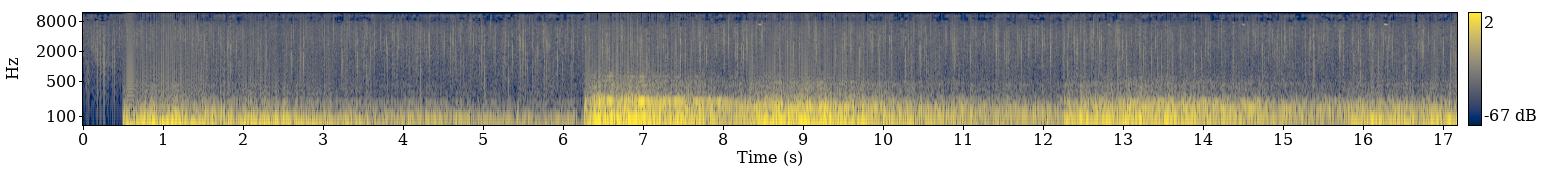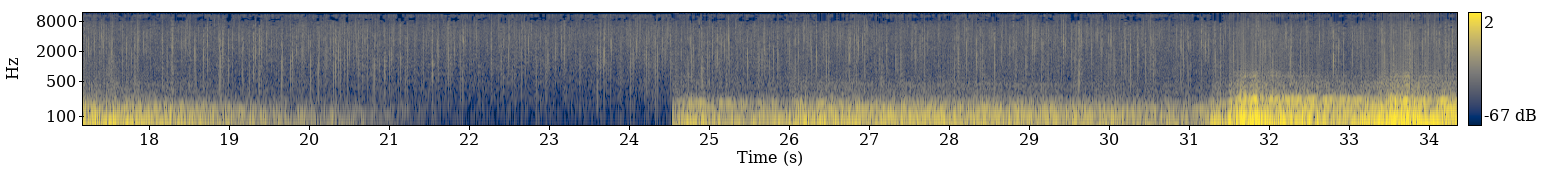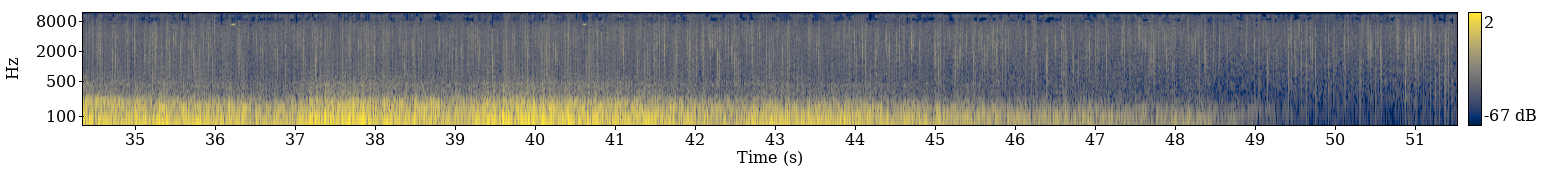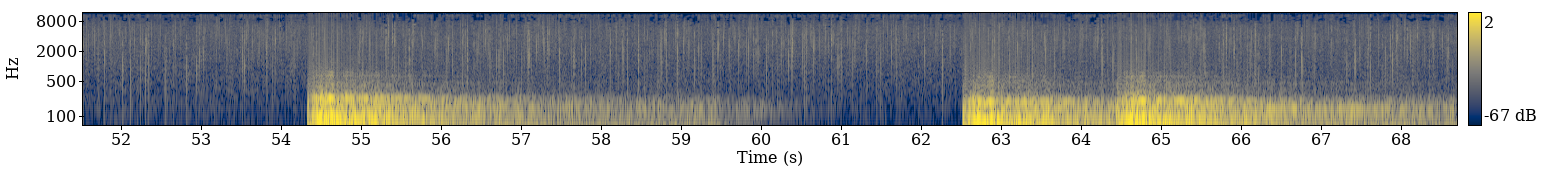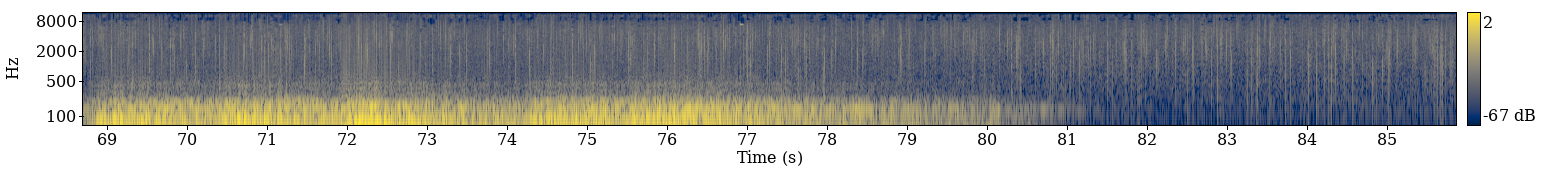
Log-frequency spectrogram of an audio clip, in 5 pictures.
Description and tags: Combined a recording of a stun gun/taser using FM in Ableton's Granulator II with some low heavy banging recorded during some renovation at IPR. Everything was put through a Convolution Reverb in the end.
Ableton, Ambience, Ambient, Environment, FieldRecording, FM, Nature, Rain, Rumble, Sample, Storm, Synthesis, Thunder, Weather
